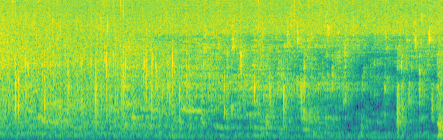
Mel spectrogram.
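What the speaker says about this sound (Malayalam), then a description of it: "നമ്മുടെ ചിക്കൻ ഒരുവിധം നന്നായിട്ട് ഫ്രൈ ആയിട്ടുണ്ട്" Chicken pieces frying in hot oil, a steady dense sizzle with crackling pops that holds throughout and eases slightly toward the end, close and moderately loud with no talking.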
